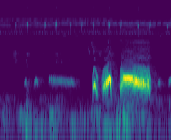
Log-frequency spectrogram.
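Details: Spotted dove calling to draw wild birds to reply: faint distant coos, then one loud phrase of two quick arched notes and a drawn-out, even, low hoot lasting over half a second.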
